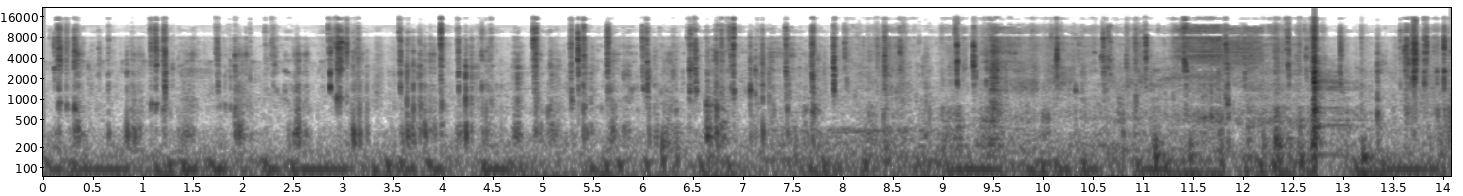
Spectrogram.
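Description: Biting and chewing crunchy sour fruit: many quick crisp crunches in an irregular run, with one sharper crunch near the end, over a steady low hum.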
